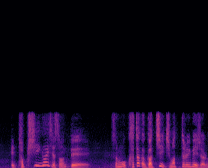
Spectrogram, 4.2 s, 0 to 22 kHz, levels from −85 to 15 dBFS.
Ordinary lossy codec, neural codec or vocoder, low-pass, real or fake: none; codec, 24 kHz, 0.5 kbps, DualCodec; 7.2 kHz; fake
